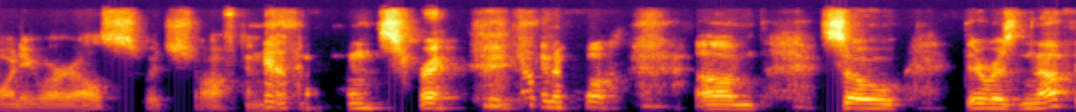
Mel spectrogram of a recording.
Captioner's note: laughs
